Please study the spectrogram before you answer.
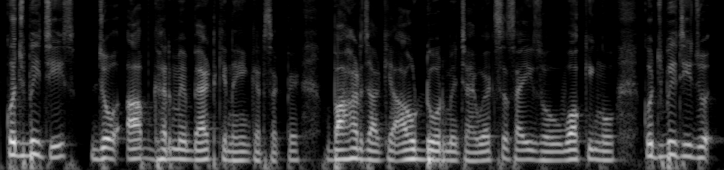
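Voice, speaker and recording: A man's voice: medium pitch, warm tone. A man giving students direct study advice in a motivational talk, often slipping English words into it. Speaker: YouTube study-tips presenter.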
